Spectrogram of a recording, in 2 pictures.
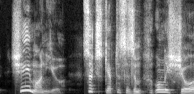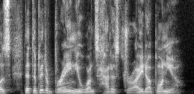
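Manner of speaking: grumbling, snappish, angry scolding tone. Reading a story aloud, the narrator voices Urgel calling angrily from the cave: angry scolding Urgel. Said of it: "the old woman grumbled. / "She's a good old soul. She just needs something to grumble about now and then. / the old woman grumbled. / the old woman grumbled. / [name] snapped".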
